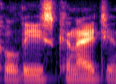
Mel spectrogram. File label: called east canadian London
